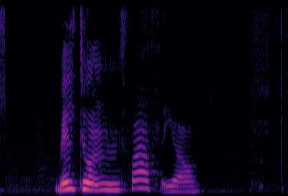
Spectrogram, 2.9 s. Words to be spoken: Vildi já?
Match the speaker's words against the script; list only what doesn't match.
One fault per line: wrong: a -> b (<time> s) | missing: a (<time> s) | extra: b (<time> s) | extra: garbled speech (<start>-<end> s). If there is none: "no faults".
extra: hún það (0.9 s)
